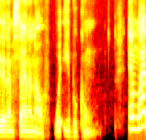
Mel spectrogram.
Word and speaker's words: Ibukun: E E B O O O K U N. Pronunciation. Yeah. For that's the pronunciation.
